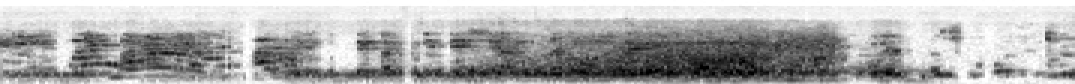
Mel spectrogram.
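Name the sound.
motorcycle passing by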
